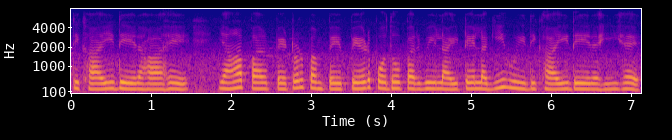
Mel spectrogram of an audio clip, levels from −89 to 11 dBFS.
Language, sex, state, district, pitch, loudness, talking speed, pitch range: Hindi, female, Rajasthan, Jaipur, 210 Hz, -15 LUFS, 170 wpm, 200-220 Hz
